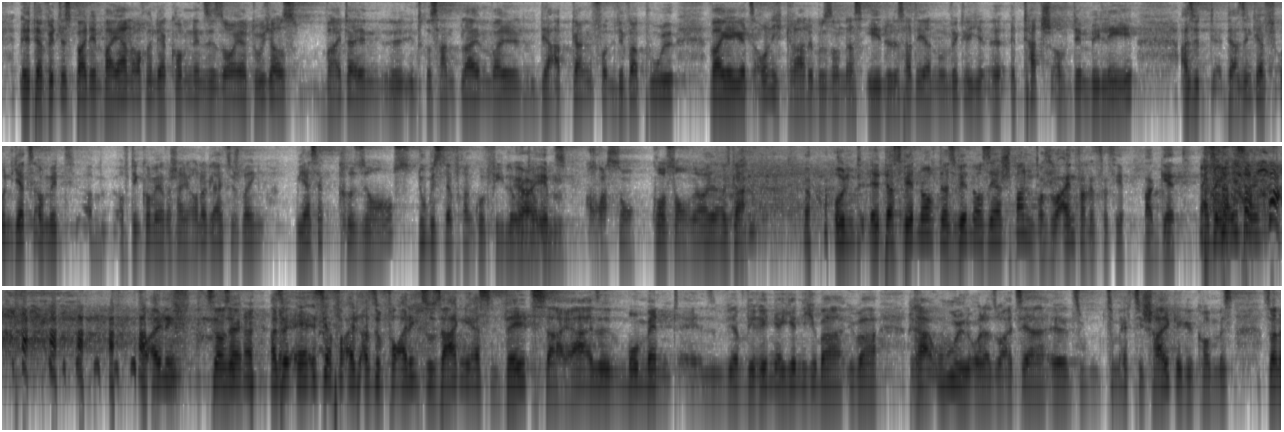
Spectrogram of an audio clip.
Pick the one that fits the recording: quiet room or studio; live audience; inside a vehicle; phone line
live audience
